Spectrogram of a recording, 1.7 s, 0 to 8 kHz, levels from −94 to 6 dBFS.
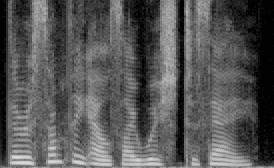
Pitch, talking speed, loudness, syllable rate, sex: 230 Hz, 280 wpm, -16 LUFS, 7.8 syllables/s, female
